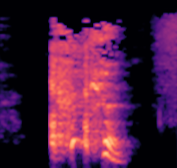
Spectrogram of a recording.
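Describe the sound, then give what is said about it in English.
A single harsh cough burst lasting under a second, with a raspy throaty texture, surrounded by near silence and a faint breath afterward. “Hold on, let me cough real quick.”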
